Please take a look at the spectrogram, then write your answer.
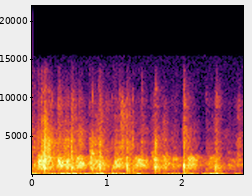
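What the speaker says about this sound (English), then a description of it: "I want us to give Minister Nisbet and Permanent Secretary Maynard a round of applause" Subdued applause from an audience at a Ministry of Entertainment media event, honouring the minister and permanent secretary: a steady wash of many hands with scattered sharper claps, fairly quiet and continuous throughout.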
